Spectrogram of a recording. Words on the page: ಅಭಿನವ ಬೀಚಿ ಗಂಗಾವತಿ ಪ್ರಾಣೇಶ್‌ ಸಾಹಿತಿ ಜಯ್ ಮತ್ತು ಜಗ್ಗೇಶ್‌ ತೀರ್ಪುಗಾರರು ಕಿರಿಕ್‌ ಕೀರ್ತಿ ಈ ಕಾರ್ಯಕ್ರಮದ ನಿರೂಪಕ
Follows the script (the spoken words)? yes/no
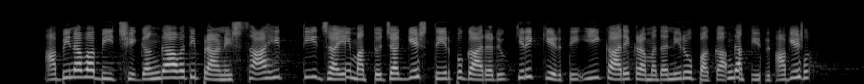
no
